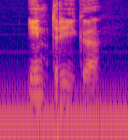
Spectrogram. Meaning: 1. intrigue, plot (also in literature) 2. scheming 3. amour, gallantry, love affair
- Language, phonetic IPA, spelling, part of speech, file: Russian, [ɪnˈtrʲiɡə], интрига, noun, Ru-интрига.ogg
